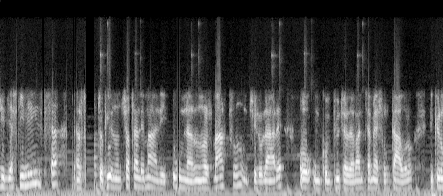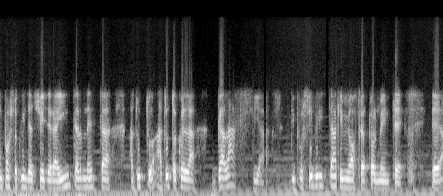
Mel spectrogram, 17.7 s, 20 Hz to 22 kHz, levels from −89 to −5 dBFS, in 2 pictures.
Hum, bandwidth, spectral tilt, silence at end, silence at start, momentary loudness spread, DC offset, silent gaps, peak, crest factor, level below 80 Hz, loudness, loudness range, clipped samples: none; 15 kHz; -6.5 dB/octave; 0 s; 0 s; 11 LU; under 0.1%; none; 0 dBFS; 14 dB; -32 dBFS; -14 LUFS; 2 LU; under 0.1%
